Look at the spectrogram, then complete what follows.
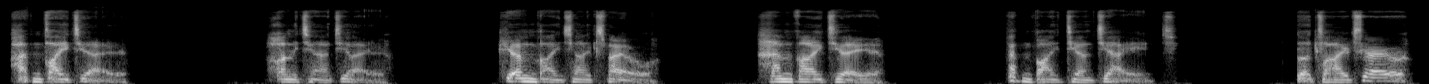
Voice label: very loud person who says, advertisement

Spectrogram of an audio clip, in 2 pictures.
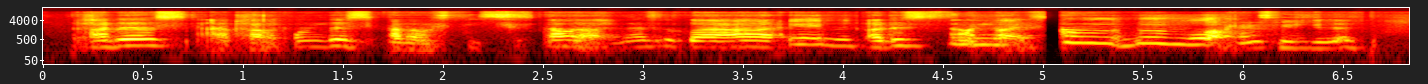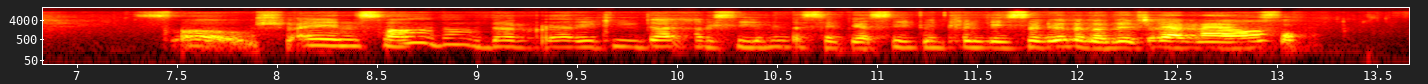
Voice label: a woman speaking, female voice

